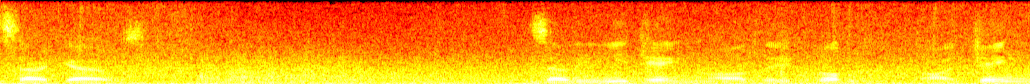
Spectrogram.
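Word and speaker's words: 易經: the Book of Changes, called the Yi Jing, not the Wai Ching.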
